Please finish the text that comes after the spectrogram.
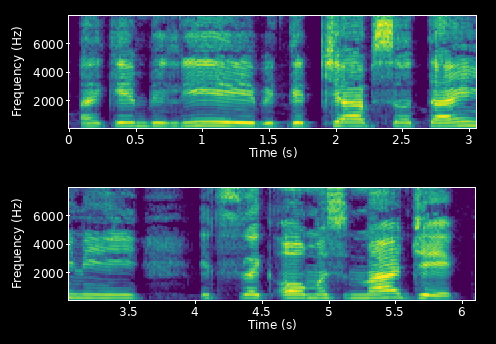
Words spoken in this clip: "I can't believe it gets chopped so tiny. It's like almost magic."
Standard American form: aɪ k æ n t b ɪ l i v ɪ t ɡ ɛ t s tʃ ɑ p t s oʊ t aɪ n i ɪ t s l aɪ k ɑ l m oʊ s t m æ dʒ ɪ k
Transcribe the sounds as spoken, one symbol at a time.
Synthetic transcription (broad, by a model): aɪ k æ n b ɪ l i v ɪ t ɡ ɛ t tʃ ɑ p s oʊ t aɪ n i ɪ t s l aɪ k ɑ l m oʊ s t m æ dʒ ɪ k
